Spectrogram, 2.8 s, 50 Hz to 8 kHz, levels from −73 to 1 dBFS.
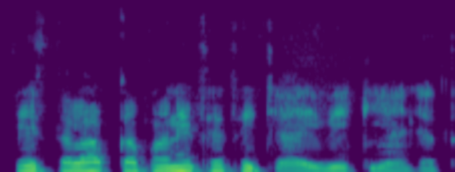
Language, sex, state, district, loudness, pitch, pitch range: Hindi, male, Uttar Pradesh, Etah, -25 LUFS, 175 Hz, 120-180 Hz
